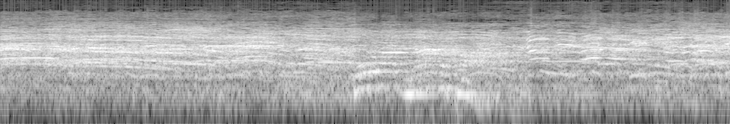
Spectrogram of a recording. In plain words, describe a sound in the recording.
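A man speaks with animation into a microphone over loudspeakers.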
